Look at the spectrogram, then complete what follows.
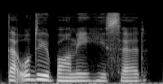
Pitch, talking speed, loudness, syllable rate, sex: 175 Hz, 220 wpm, -17 LUFS, 5.2 syllables/s, female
